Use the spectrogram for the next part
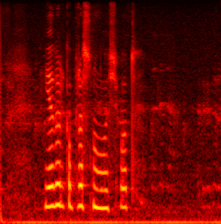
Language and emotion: Russian, neutral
